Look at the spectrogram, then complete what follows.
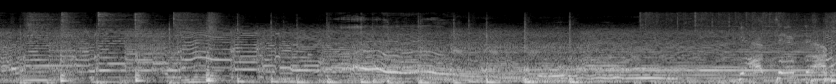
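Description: A live blues band plays an electric guitar solo over drums, the lead guitar bending notes and holding them with slow pitch slides.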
